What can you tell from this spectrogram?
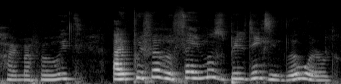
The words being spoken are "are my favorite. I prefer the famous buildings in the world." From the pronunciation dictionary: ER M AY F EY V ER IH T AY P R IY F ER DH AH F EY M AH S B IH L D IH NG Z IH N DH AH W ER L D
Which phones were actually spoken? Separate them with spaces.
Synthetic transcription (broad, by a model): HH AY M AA F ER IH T AY P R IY F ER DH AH F EY M AH S B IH L D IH NG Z IH N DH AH W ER L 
